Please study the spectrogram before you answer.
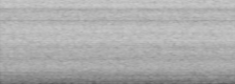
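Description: Steady, even hiss of white noise at full level with no crackle, buzz or dropouts; left speaker playing normally.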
